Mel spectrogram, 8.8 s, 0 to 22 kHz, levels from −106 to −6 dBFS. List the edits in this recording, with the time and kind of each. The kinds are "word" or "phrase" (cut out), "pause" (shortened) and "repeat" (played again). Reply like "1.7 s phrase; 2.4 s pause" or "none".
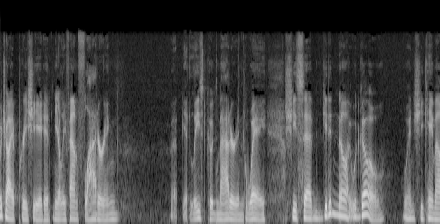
1.0 s word; 3.5 s word; 4.3 s word; 4.9 s word; 5.7 s word; 6.5 s word; 7.0 s word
